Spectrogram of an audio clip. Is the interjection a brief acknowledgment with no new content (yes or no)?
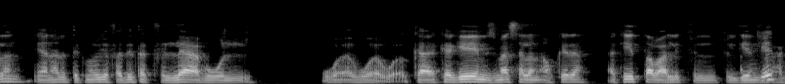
no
